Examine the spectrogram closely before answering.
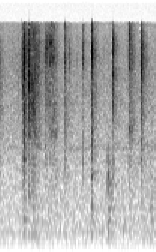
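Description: Backing paper peels off sticky tape with a soft crackle.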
